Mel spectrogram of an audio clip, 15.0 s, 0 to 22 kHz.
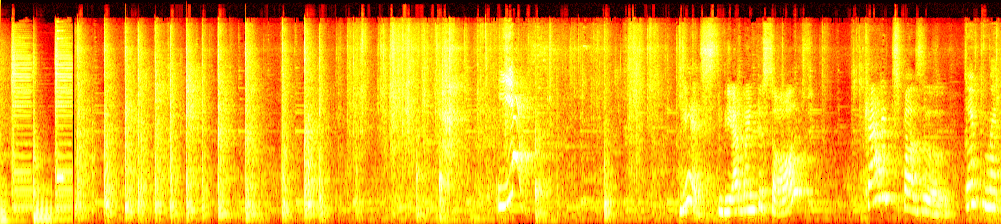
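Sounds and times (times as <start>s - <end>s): sharp hammer-like knocks: 1.1s - 5.0s.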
